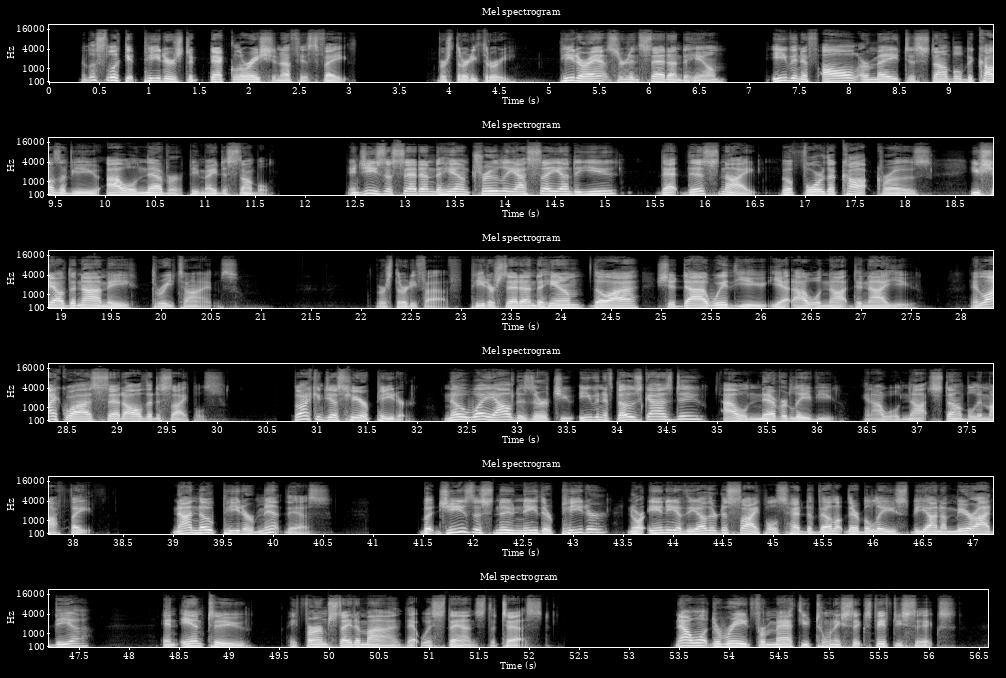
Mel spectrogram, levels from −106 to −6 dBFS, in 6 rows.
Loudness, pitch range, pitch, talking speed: -19 LUFS, 115-160 Hz, 140 Hz, 165 wpm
